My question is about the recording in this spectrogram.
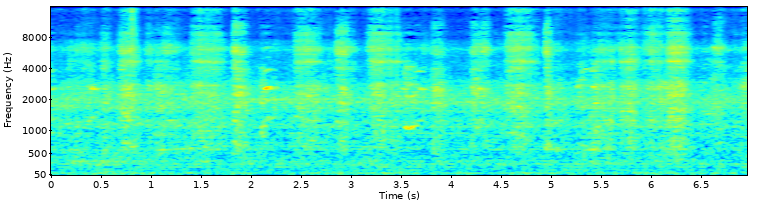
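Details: Class 334 train running into Edinburgh Park: heavy low rumble with steady clatter and knocks from underneath; noisy suspension, exact source not pinned down.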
